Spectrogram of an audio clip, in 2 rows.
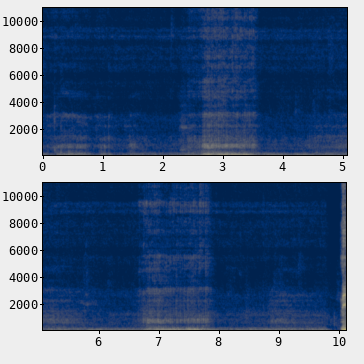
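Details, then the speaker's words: Edited cartoon snoring sound effect from an ABC book: two long, low, rumbling snores with a quiet droning hum between them; not a real recording. "Don't care. I'm going to make you snore like number 79 no matter what."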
